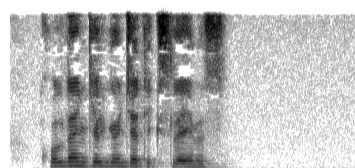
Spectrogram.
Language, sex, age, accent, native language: Uzbek, male, 18-24, Qashqadaryo, Uzbek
